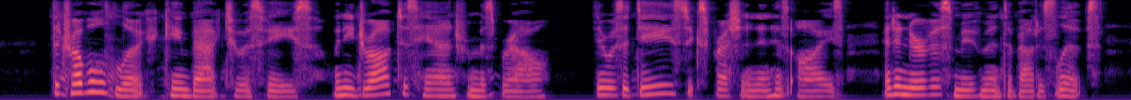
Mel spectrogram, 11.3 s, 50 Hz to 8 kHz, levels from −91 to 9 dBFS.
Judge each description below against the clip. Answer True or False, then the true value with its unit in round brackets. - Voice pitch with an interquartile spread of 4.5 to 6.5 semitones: False (3.7 semitones)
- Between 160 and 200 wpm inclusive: True (165 wpm)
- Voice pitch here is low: False (190 Hz)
